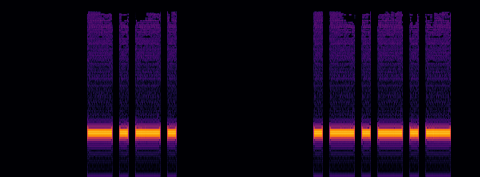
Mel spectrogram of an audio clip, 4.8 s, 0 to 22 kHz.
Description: Morse code, heard as a keyed tone, about 15 wpm, spaced as for 5 wpm, 1000 Hz. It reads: C.
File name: qotdfiles / 5wpm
